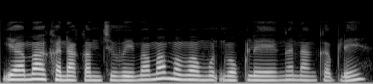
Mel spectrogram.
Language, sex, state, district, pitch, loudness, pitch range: Wancho, female, Arunachal Pradesh, Longding, 200 Hz, -15 LUFS, 190-220 Hz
